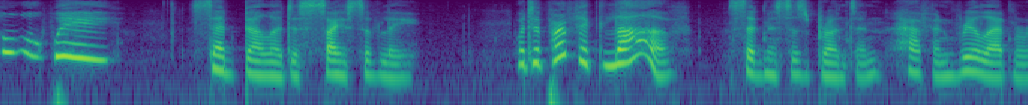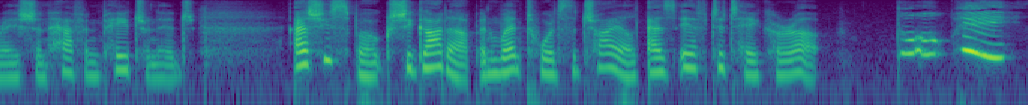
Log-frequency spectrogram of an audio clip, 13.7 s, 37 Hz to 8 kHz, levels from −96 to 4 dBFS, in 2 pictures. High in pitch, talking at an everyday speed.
Yes: high, 205 Hz; average, 165 wpm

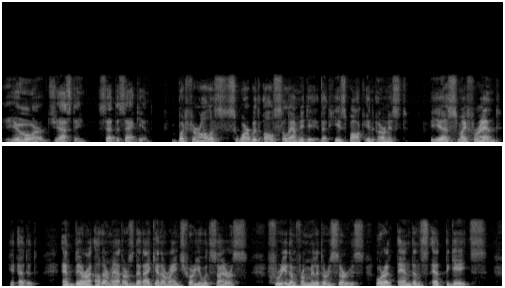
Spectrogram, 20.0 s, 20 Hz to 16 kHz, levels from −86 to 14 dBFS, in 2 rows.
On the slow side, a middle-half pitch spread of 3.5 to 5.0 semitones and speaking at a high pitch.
No: slow, 130 wpm; average, 3.9 semitones; low, 135 Hz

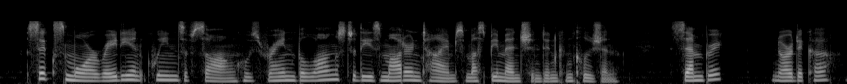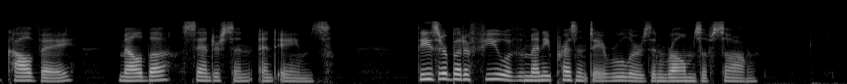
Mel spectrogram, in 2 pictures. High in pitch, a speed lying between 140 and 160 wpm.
No: medium, 180 Hz; average, 145 wpm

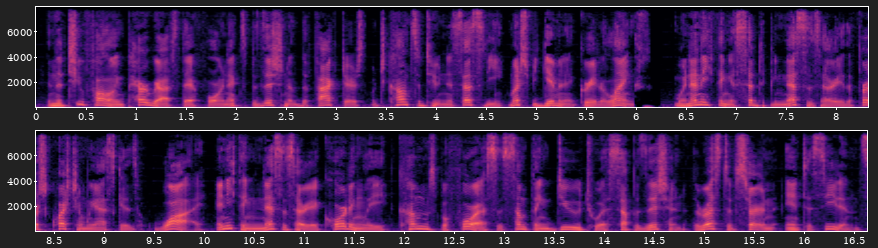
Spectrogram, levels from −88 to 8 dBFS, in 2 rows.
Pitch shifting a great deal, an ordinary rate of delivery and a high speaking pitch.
No: wide, 8.8 semitones; average, 190 wpm; medium, 140 Hz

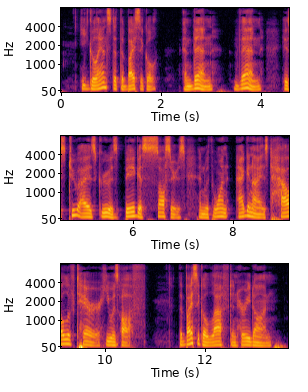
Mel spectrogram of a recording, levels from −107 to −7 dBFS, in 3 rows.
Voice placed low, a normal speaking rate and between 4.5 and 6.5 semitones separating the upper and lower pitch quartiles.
No: low, 125 Hz; average, 150 wpm; average, 4.1 semitones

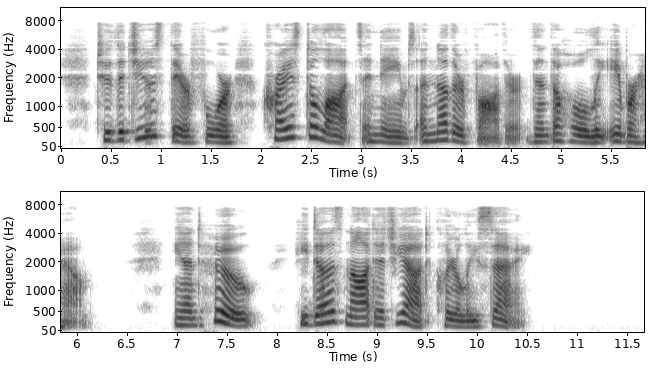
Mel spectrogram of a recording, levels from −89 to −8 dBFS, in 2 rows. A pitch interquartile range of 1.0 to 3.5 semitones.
No: average, 5.3 semitones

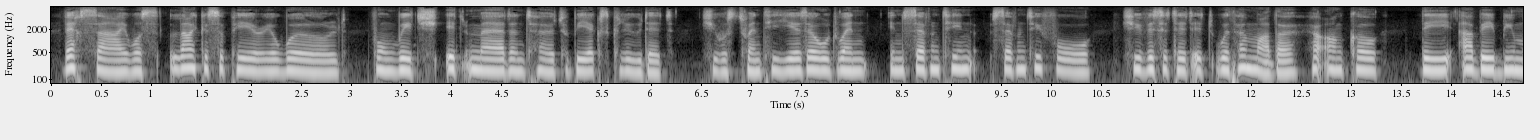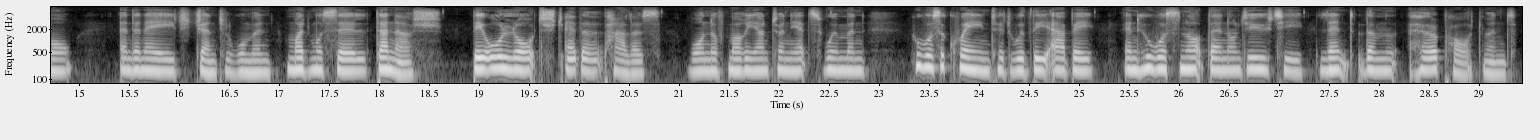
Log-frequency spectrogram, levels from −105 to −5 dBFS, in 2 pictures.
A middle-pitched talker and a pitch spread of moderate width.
No: medium, 175 Hz; narrow, 1.8 semitones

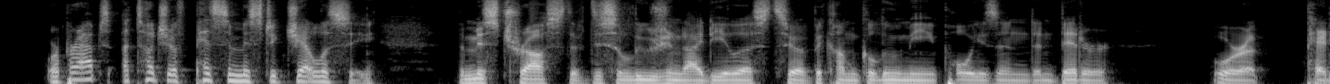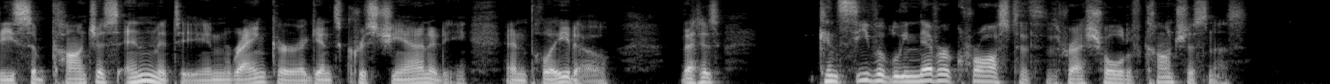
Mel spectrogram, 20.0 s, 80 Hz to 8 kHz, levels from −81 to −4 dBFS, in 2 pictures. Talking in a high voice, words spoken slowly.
No: very low, 95 Hz; slow, 115 wpm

